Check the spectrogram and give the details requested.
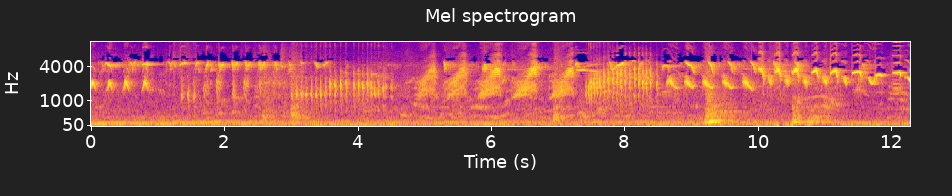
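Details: Chinese hwamei singing at length: repeated high whistled figures, a buzzy trilled stretch, then strong swooping slurs and rapid chattering phrases, with a couple of soft knocks in the background.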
